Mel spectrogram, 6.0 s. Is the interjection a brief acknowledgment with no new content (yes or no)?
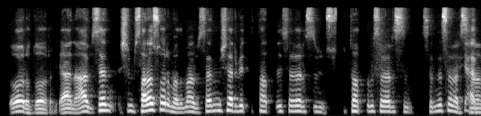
no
